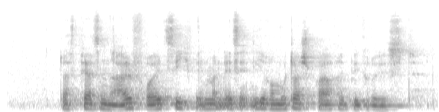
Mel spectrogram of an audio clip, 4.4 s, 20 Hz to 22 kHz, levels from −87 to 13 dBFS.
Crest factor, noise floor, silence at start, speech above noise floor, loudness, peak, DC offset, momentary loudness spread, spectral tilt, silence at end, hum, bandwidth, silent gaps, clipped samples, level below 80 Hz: 16 dB; -72 dBFS; 0.6 s; 32 dB; -41 LUFS; -26 dBFS; under 0.1%; 9 LU; -6 dB/octave; 0.2 s; none; 15 kHz; none; under 0.1%; -86 dBFS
